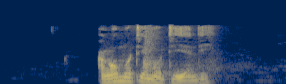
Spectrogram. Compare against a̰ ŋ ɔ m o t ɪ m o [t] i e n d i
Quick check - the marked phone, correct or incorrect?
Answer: correct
